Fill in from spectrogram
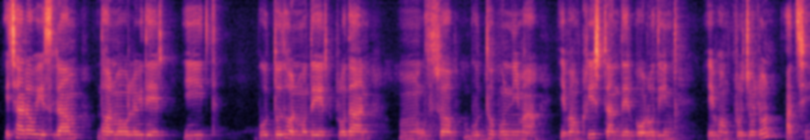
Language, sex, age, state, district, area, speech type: Bengali, female, 45-60, West Bengal, Howrah, urban, spontaneous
